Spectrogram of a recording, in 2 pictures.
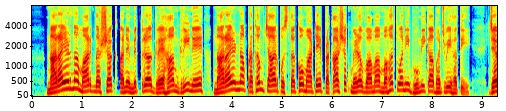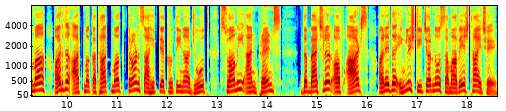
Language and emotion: Gujarati, neutral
